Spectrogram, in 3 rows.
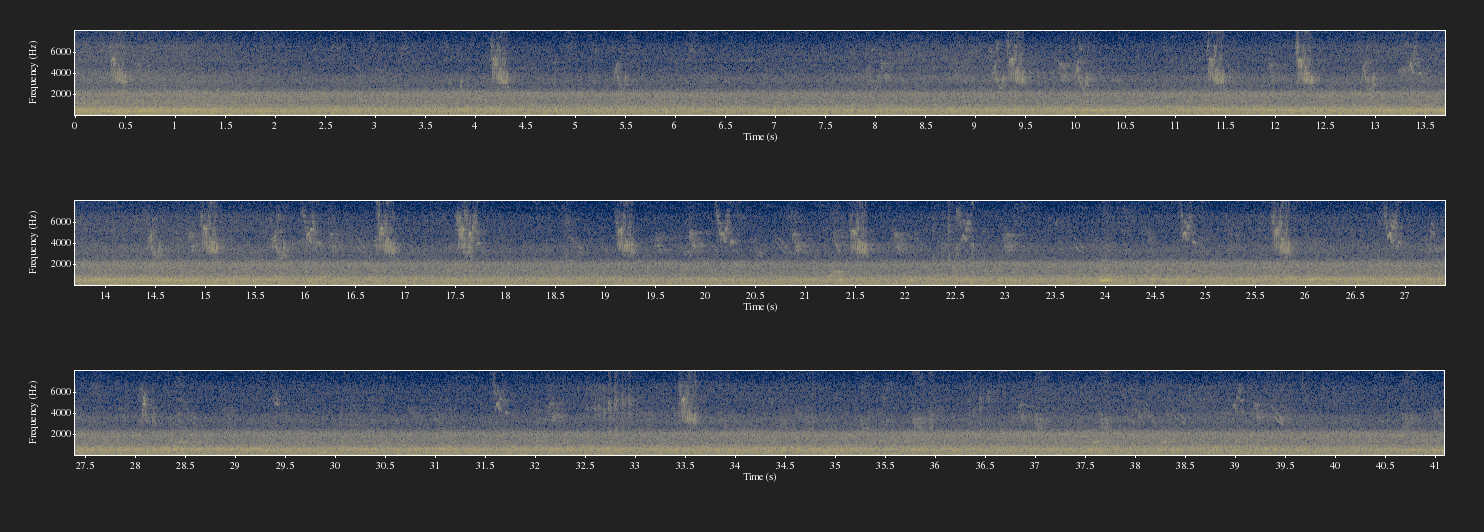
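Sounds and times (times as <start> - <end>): birds chirping: 14.4 - 17.8, 18.6 - 26.0, 31.6 - 33.8.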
